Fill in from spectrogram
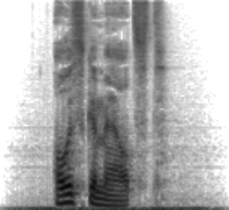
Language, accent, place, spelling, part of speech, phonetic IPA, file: German, Germany, Berlin, ausgemerzt, verb, [ˈaʊ̯sɡəˌmɛʁt͡st], De-ausgemerzt.ogg
- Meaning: past participle of ausmerzen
